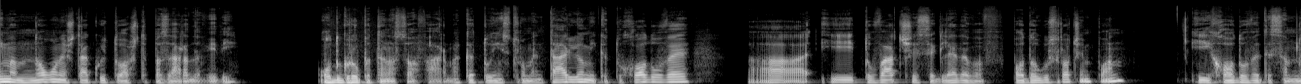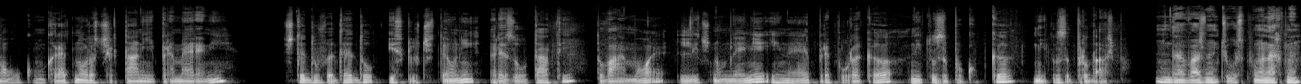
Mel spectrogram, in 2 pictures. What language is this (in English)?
Bulgarian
